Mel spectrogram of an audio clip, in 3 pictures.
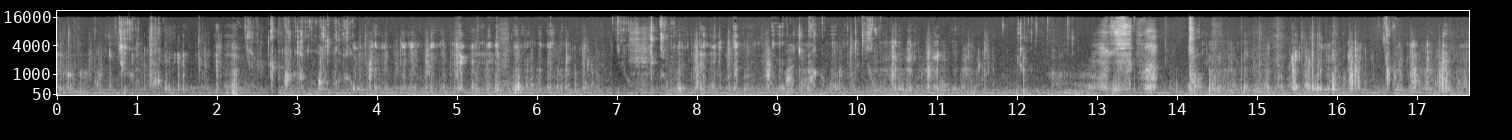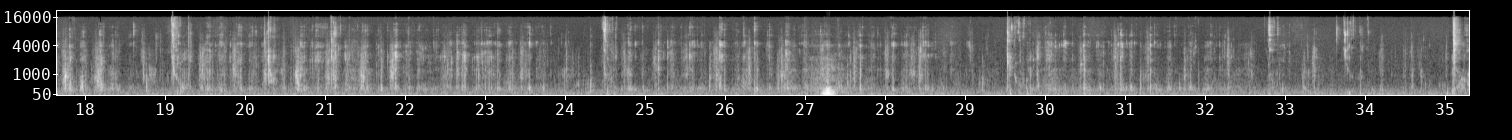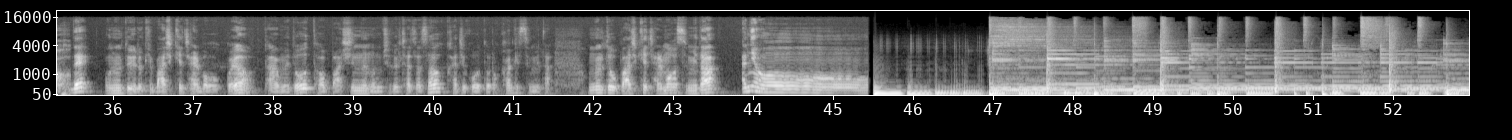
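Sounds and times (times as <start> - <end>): chewing mouth clicks: 0.0 - 35.3
brief low-pitched sound: 45.5 - 47.1.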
